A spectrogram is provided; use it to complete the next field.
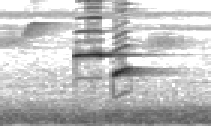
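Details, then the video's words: Sooty-headed bulbul (kutilang) singing lively: a short clear whistled note followed by a lower, slightly rising whistle, under half a second in all, over a soft low background hum. "Suara Burung Kutilang Gacor"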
